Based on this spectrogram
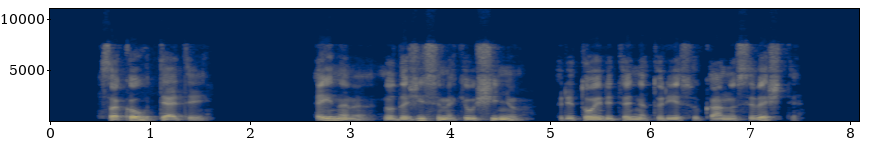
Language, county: Lithuanian, Klaipėda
